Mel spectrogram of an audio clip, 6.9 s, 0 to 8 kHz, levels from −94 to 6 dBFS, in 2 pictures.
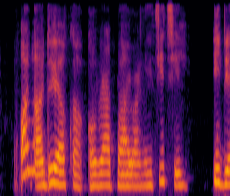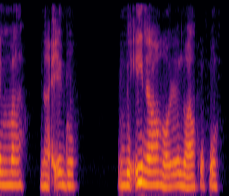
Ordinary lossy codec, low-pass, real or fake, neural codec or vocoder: none; 7.2 kHz; fake; codec, 24 kHz, 1.5 kbps, HILCodec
